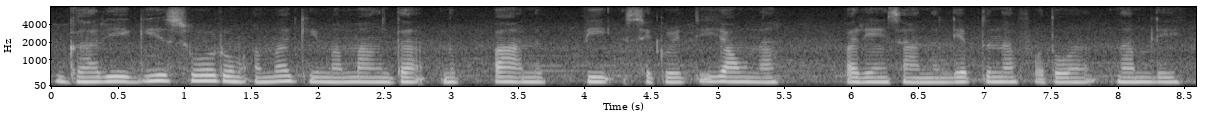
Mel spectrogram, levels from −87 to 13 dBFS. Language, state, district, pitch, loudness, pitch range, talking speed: Manipuri, Manipur, Imphal West, 175 Hz, -14 LUFS, 170-190 Hz, 90 wpm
